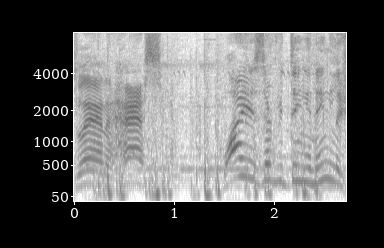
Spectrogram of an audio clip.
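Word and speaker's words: Lannahechee: The the Lanahhatche. It runs right near here. Yeah, but it's pronounced Lanahassi.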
